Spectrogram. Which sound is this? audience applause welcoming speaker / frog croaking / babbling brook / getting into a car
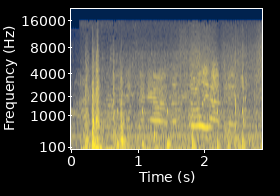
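getting into a car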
